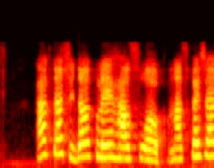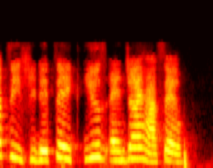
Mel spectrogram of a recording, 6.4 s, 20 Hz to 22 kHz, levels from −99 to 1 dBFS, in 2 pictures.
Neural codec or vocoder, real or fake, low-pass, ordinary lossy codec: codec, 44.1 kHz, 2.6 kbps, DAC; fake; 19.8 kHz; AAC, 24 kbps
